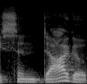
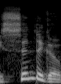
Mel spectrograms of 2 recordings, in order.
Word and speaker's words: Cyndágo: if you're wondering why it's called the Cyndágo podcast and not the Cyndago podcast, well, that's because a lot of our friends think the first time we talked to them about Cyndago, they assume that it's pronounced Cyndago.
